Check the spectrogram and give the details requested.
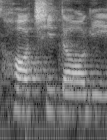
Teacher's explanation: when they're speaking English they often end words with like an e sound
